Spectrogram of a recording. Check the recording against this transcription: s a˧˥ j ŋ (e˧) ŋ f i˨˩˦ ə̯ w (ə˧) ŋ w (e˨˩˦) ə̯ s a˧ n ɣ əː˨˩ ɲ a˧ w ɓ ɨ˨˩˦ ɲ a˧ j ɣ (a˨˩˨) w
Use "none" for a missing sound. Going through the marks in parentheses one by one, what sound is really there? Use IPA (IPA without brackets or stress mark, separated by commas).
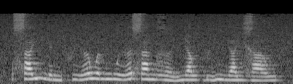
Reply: e˨˩, ə˧, ɨ˨˩˦, a˧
